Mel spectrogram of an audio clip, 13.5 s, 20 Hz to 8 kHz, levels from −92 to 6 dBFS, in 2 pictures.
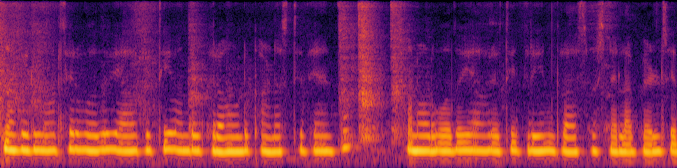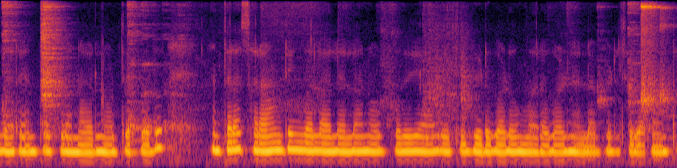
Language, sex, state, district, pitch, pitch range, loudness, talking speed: Kannada, female, Karnataka, Belgaum, 230 Hz, 225-235 Hz, -13 LUFS, 135 wpm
